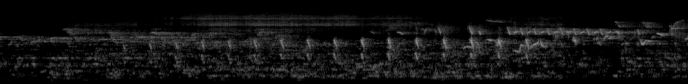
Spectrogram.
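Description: A common snipe gives a rhythmic series of sharp, dry notes, about four per second, growing louder and quicker. Other birds sing faintly in the background.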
